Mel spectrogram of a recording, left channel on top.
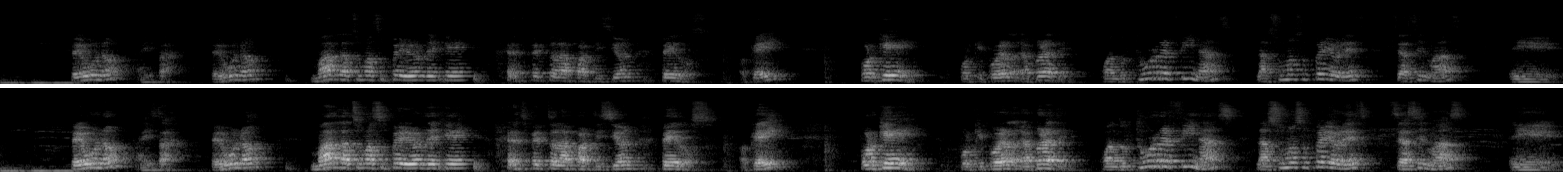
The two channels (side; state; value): left; quieter; 7.8 dB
